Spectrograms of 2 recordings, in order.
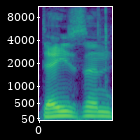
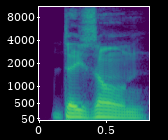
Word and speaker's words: DAZN: There is a deal with a British company called DAZN, D-A-Z, DAZN. Okay, D-A-Z-N is how it's spelled out, and it looks like they're ready to back out.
